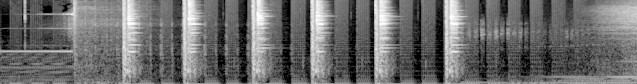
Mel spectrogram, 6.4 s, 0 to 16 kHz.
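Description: Six pistol shots from a Wilson Combat-built Bravo Company Gunfighter 1911, fired at steel targets in an even string about two-thirds of a second apart. Background music plays under the shots.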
